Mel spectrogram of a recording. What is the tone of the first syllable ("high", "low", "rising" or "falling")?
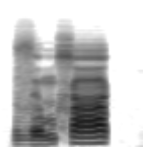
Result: rising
